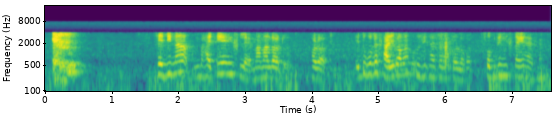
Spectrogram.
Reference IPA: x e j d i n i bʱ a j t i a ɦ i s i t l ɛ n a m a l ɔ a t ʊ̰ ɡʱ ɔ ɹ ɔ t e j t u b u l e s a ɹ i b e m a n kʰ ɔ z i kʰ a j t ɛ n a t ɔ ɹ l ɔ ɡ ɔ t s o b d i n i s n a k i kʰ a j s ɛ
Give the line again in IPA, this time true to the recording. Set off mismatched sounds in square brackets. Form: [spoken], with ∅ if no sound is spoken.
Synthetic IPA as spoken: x e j d i n [a] bʱ a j t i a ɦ i s i [∅] l ɛ [m] a m a l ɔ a t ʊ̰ ɡʱ ɔ ɹ ɔ t e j t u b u l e s a ɹ i b [a] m a n kʰ [u] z i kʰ a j [s] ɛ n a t ɔ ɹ l ɔ ɡ ɔ t s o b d i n i s n a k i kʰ a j s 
